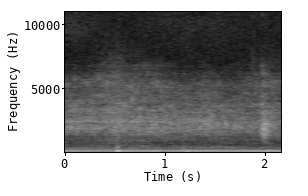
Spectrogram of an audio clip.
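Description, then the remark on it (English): Bernie's lawnmower engine drones steadily, a low rough hum with a pulsing rattle that holds constant throughout, loud and continuous with no voices. “Who lawnmower? Oh, Bernie's lawnmower.”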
